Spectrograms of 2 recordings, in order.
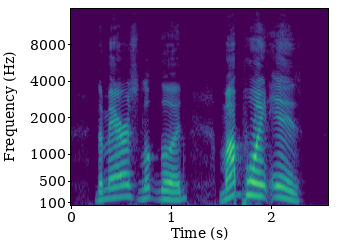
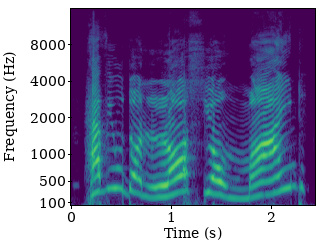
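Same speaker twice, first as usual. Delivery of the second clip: outraged; 4 semitones higher, 6 dB louder, much slower than usual. Real, not acted. Outraged rhetorical question at Rory.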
